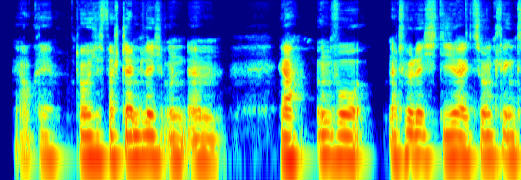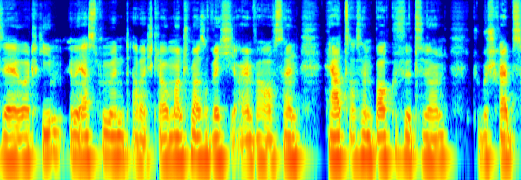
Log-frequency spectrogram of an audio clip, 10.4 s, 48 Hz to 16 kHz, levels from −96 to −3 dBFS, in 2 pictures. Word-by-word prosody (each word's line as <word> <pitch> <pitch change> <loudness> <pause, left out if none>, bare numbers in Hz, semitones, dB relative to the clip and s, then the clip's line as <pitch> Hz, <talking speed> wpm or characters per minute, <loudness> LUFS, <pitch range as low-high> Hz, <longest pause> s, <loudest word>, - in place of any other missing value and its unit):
Ja, - - -9
okay, 95 +2 -6 0.2
glaube 100 0 +2
ich, 100 - +3
ist 95 - -1
verständlich 100 0 +3
und, 90 -2 -2
ähm, 90 0 -2 0.5
ja, 95 0 +5
irgendwo, 100 -2 +1 0.2
natürlich, 100 0 +1
die 100 0 +1
Reaktion 100 +1 +2
klingt 100 -1 -1
sehr 95 -2 +3
übertrieben 100 +4 -2
im 105 - -2
1. 100 +1 +1
Moment, 100 -1 -1
aber 90 - -2
ich 90 - -3
glaube, 90 -1 -1
manchmal 95 +2 +1
ist's 95 - 0
auch - - -9
wichtig, 95 +1 0
einfach 90 +3 -2
auf 90 -1 -2
sein 95 0 0 0.2
Herz, 100 0 +3
auf 90 - -5
sein 100 -1 0
Bauchgefühl 95 0 0
zu 95 +1 -4
hören. 95 +2 -2 0.2
Du - - -13
beschreibst 95 -1 +1
95 Hz, 215 wpm, -25 LUFS, 95-100 Hz, 0.5 s, ja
